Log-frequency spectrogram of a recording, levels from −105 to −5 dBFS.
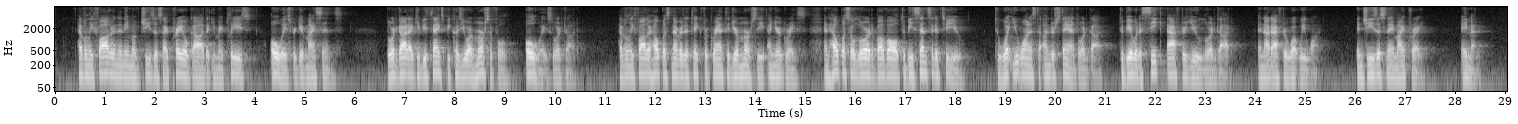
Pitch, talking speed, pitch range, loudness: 100 Hz, 180 wpm, 90-105 Hz, -21 LUFS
